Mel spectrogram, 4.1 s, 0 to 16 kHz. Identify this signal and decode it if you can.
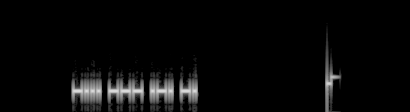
Morse code, heard as a keyed tone, about 40 wpm, 700 Hz. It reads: BORN
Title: Four Letter Words - 40wpm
